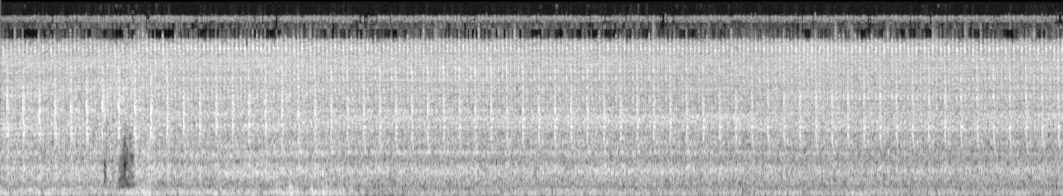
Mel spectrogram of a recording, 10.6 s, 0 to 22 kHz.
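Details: Fiat Bravo 2, 1.4 T-Jet 150 HP, 215,000 km, recently serviced, recorded close to the engine at idle: a sharp, regular, prominent metallic knock about three per second. Worn connecting rod bearings; cause unknown, car scrapped.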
